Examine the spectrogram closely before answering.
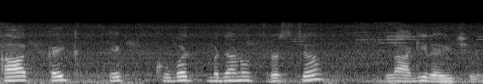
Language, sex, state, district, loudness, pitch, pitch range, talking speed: Gujarati, male, Gujarat, Gandhinagar, -17 LUFS, 170 Hz, 145-185 Hz, 110 wpm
